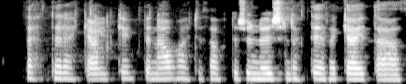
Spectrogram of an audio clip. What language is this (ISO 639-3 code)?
isl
